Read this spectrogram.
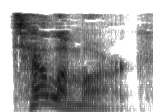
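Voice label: "telemark", British English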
